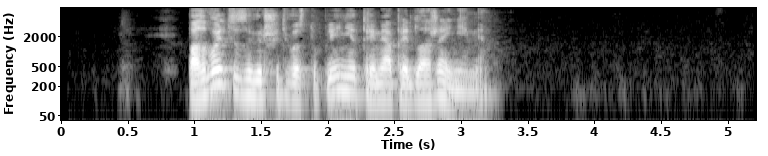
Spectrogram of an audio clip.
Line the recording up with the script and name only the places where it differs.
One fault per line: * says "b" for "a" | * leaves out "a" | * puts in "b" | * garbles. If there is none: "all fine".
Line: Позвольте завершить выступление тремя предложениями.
all fine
